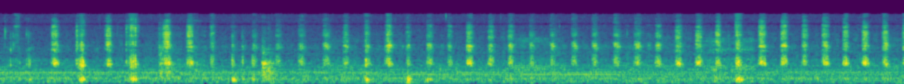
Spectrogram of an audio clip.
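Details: Close panting from a Pomeranian, a fast run of breathy huffs that is slightly uneven in pace, with a low steady hum in the background.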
